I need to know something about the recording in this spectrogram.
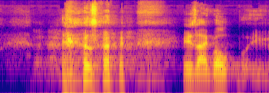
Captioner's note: laughter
